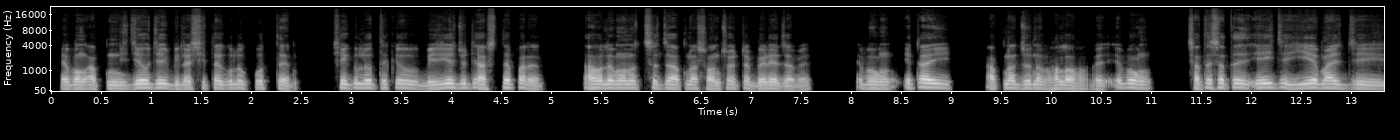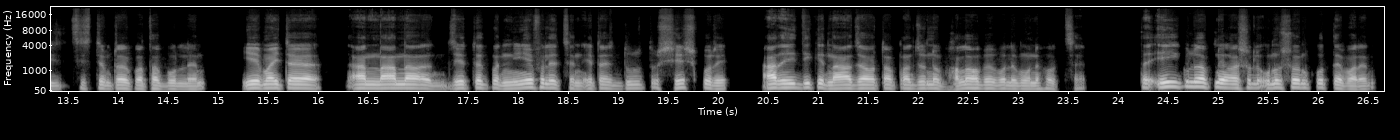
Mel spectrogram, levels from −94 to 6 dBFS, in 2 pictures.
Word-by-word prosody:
এবং 125 +1 +2
আপনি 125 - -6
নিজেও 135 +5 +3
যেই 150 -1 +3
বিলাসিতাগুলো 130 +1 -2
করতেন 135 -1 -2 0.4
সেগুলো 145 +1 0
থেকেও 140 +1 0 0.2
বেরিয়ে 135 +5 +3
যদি 150 +1 -2
আসতে 150 +5 -1
পারেন, 115 -9 0 0.4
তাহলে 140 +1 +4
মনে 140 0 +3
হচ্ছে 130 - -10
যে 135 - 0
আপনার 125 0 -2
সঞ্চয়টা 120 +2 -1
বেড়ে 115 0 +2
যাবে 95 0 -2 0.6
এবং 130 0 0 0.3
এটাই 155 -1 +6 0.6
আপনার 140 +1 -1
জন্য 135 -1 +1 0.2
ভালো 125 -1 +4
হবে 110 -1 -5 0.2
এবং 145 0 +2 0.5
সাথে, 150 +4 +1
সাথে 155 0 +3 0.3
এই 155 - +5
যে 155 - 0 0.2
EMI 140 0 +4 0.2
যেই 125 -2 -1 0.4
সিস্টেমটার 115 0 -2
কথা 115 0 -1
বললেন, 100 -1 -3 0.5
EMI 135 0 +5
টা 135 - +4 0.6
আর 130 - +6
না, 130 0 +6
না 130 - +6 0.4
যেহেতু 130 +1 -2
একবার 135 0 -4
নিয়ে 140 +5 +3
ফেলেছেন 140 -6 -2
এটা 130 - -5 0.2
দ্রুত 125 0 -7 0.2
শেষ 145 +1 -1
করে 130 -6 0 0.5
আর 140 - +8
এইদিকে 150 +1 0
না 120 - +5 0.2
যাওয়াটা 125 0 +2
আপনার 120 0 -3
জন্য 125 0 -3 0.2
ভালো 110 +7 0
হবে 125 -1 -1
বলে 110 -2 -1
মনে 105 0 -3
হচ্ছে। - - -10 0.6
তো - - -2 0.2
এইগুলো 180 0 +2
আপনি 160 +1 -2 0.2
আসলে 145 +1 -5
অনুসরণ 145 +1 +1
করতে 150 -4 -2
পারেন। 100 +1 -1
130 Hz, 150 wpm, -22 LUFS, 120-145 Hz, 0.6 s, আর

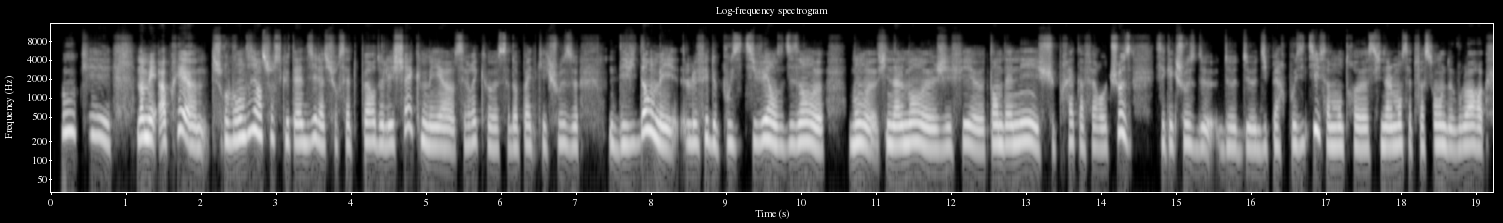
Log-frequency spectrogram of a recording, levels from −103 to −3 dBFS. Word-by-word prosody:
OK. 285 -2 -1 0.6
Non, 235 - +7
mais 230 -2 +7
après, 205 +11 +3
hem, 170 -2 +5
je - - -1
rebondis 230 +8 +2
hein, 270 -3 +6
sur 245 -1 +3
ce - - -5
que 210 - -2
tu 205 -1 -1
as 195 - +4
dit, 195 +4 -2
là, 185 -2 0
sur 185 0 -5
cette 190 -1 -5
peur 205 -1 0
de 190 - -3
l'échec, 195 - 0
mais 175 -3 +1
heu, 165 -1 0
c'est 160 +4 -6
vrai 200 +3 -3
que 170 -5 -6
ça 165 +1 -3
doit 170 0 -3
pas 185 - -3
être 180 - -9
quelque 180 -2 -7
chose 185 -3 -4 0.4
d'évident, 190 - +2
mais 175 -8 +3
le 195 0 -2
fait 210 +4 -3
de 190 -1 -2
positiver 195 +4 0
en 200 - +5
se 175 - -7
disant, 190 +3 +2
heu: 160 - +3 0.4
«Bon, 190 0 +3
heu, - - -1
finalement 190 +2 +3
heu, 165 -2 +2
j'ai 165 +2 -2
fait, 190 +2 -1
heu, 155 -2 -1
tant 190 0 +1
d'années 190 +1 +3
et - - 0
je - - -3
suis 175 - -4
prête 195 +4 -7
à 180 - -3
faire 170 +1 -7
autre 165 0 -5
chose», 285 -9 +2 0.3
c'est 190 - -7
quelque 185 -2 -2
chose 190 -4 -2
de 170 +1 -4
de 165 +1 -6
de 160 +2 -3
d'hyper 165 +3 -7
positif. 190 - -1
Ça 185 - -1
montre, 175 0 -1
heu, 165 - +1
s 165 0 -4
finalement 175 +1 +1
cette 185 -1 -8
façon 185 +1 0
de 165 -2 -2
vouloir, 175 +2 +1
heu, 170 - -1
185 Hz, 235 wpm, -23 LUFS, 170-200 Hz, 0.6 s, Non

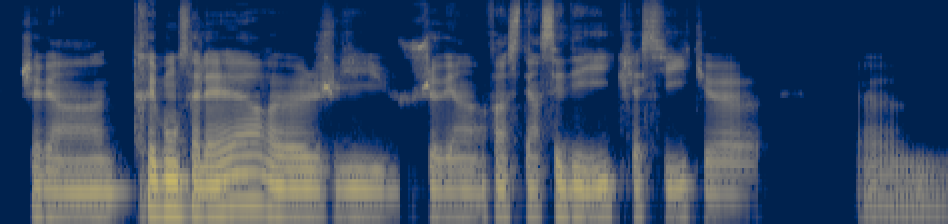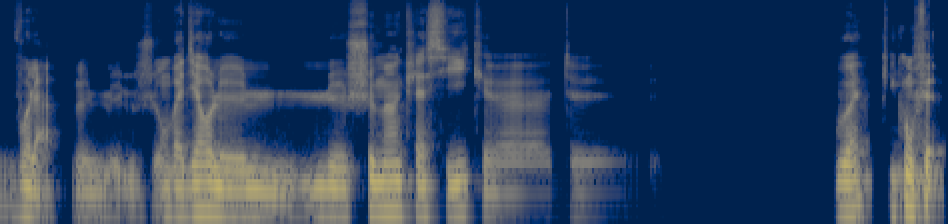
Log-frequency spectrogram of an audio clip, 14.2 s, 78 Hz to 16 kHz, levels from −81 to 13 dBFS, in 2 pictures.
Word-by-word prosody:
j'avais 95 -2 0
un 90 0 -2 0.2
très 115 - +5
bon 115 0 +7
salaire, 115 +5 +3
heu, 95 -1 +2
je 95 0 0
vi 95 -1 -4 0.3
j'avais 95 -1 -1
un 90 0 -5
enfin, 95 +2 -4
c'était 95 0 0
un 95 - -5
CDI 100 0 +2
classique, 100 0 -5
heu, 85 -1 -7 0.8
hem, - - -12 0.5
voilà - - -2
le 90 - -7 0.2
l - - -10
ch - - -14
on 100 - -4
va 100 0 +1
dire 110 +3 +4
le 95 -2 +3
le 95 +2 -1
chemin 110 +2 +3
classique, 105 +1 -1
heu, 85 -1 -10
de 85 0 -18 1.6
Ouais, 110 0 +4 0.2
qui - - -8
confe - - +5
95 Hz, 140 wpm, -23 LUFS, 90-105 Hz, 1.6 s, bon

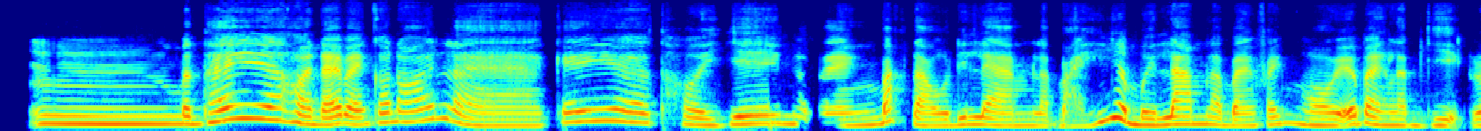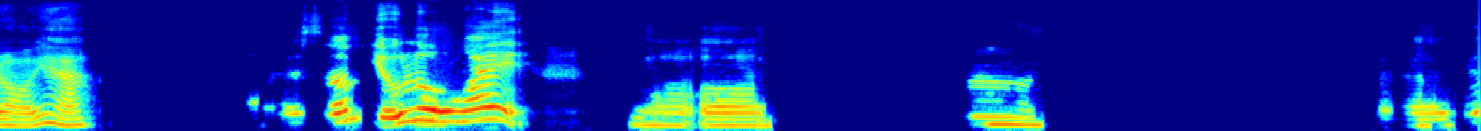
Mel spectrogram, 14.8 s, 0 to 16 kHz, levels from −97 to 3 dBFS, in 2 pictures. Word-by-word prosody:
Ừm, 220 -1 +1
mình 220 - +2
thấy, 340 +9 +2
a, 345 -2 +2
hồi 240 -7 +1
nãy 205 +3 +3
bạn 205 -2 +1
có 260 - -1
nói 285 +5 -3
là 170 - -4
cái, 290 +4 -1
a, 280 -4 +1
thời 190 -4 -3
gian 225 +2 +2
mà 200 - -11
bạn 180 +4 -4
bắt - - -2
đầu 170 -2 -1
đi 195 +3 -3
làm 175 -4 -2
là 170 - -6
7:15 210 - +1
là 200 -3 -3
bạn 170 0 -3
phải 205 +1 -4
ngồi 185 -7 -1
ở 210 - +4
bàn 215 -6 0
làm 175 -1 -4
việc 175 -1 -4
rồi 180 +1 -2
á 245 - -2
hả? 185 -1 -3 0.9
Trời 330 - -36
ơi, - - -10
sớm 260 +4 +4
dữ 200 - +6
luôn 290 -1 +8
ấy! 325 0 +4 0.5
Ờ, 195 - -12 0.3
ờ. 180 - -3 1.3
Ừm. 215 -2 -3 1.7
Ờ, 300 - -17 0.4
chứ 270 - -7
215 Hz, 180 wpm, -23 LUFS, 180-270 Hz, 1.7 s, luôn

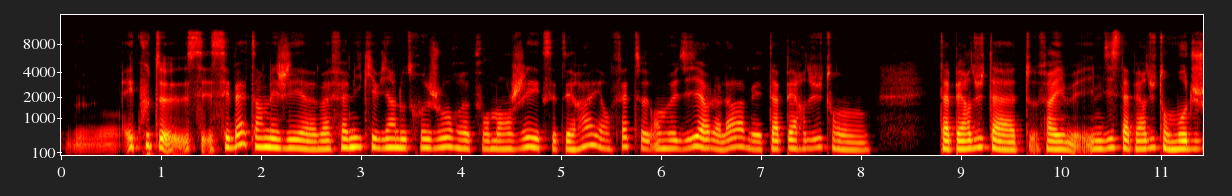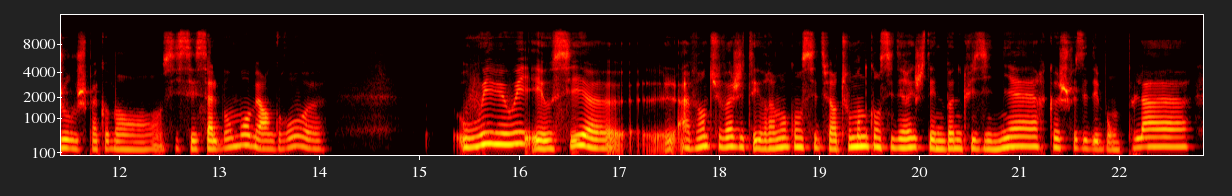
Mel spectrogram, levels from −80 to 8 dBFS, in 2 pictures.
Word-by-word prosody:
hem 65 -1 -16
écoute, - - -2 0.3
c'est - - -5
c'est 200 - 0
bête 250 +1 0
hein, 205 - +3
mais 200 -1 +5
j'ai 185 -1 +2
ma 170 +1 +1
famille 195 +4 +2
qui 205 -1 -2
vient 195 +1 +2
l'autre 190 0 0
jour, 195 +1 0
heu, 175 -1 0
pour 170 -1 -7
manger 170 +4 0
et 190 - -2
cetera. 170 +5 -2
Et 225 - -3
en 175 - -7
fait, 210 +3 -6
on - - -3
me 175 0 -1
dit: 180 +5 0
«Oh - - +1
là, 170 -3 -3
là, 200 +6 -1
mais 160 -2 -2
tu 165 - -3
as 170 - +3
perdu 180 +2 -3
ton 155 -5 -4 0.7
tu 170 - +4
as - - +4
perdu 175 +4 +3
ta 160 -5 +4
te», 155 - -11
enfin, 170 - 0
ils 160 -2 +3 0.2
ils 170 - -2
me 170 - +1
disent: 190 +3 -1
«Tu - - +3
as 180 - +3
perdu 170 +3 0
ton 190 -4 +1
mojo». 170 +2 +2
Je - - +2
sais - - -11
pas 165 - -6
comment 160 -1 -6
si 180 - -9
c'est 170 0 -4
ça 170 +1 +1
le 170 - -1
bon 185 +3 -5
mot, 240 +3 0
mais 205 -6 0
en 170 0 +2
gros, 190 +7 -6
heu 175 -2 -6 1.4
Oui, 260 +7 +4
oui, 270 +2 +3
et 175 -1 +4
aussi, 175 +7 +3
heu, 185 -4 +1 0.5
avant, 190 +4 0
tu 220 -1 -5
vois, 205 +1 +3
j'étais 205 -4 -1
vraiment, 180 +4 +1
consi 205 -1 -1
enfin 180 -3 -1
tout 185 +5 -2
le - - +6
monde 220 0 +6
considérait 195 -2 +1
que - - -1
j'étais 195 -1 -3
une 170 -2 +1
bonne 180 0 +1
cuisinière, 195 +6 0
que 195 - -2
je 185 - +1
faisais 180 -1 -7
des 165 0 -3
bons 155 -1 -8
plats, 210 +4 0
180 Hz, 235 wpm, -24 LUFS, 170-205 Hz, 1.4 s, le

